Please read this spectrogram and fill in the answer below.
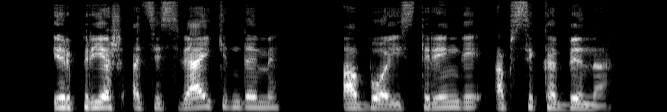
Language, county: Lithuanian, Vilnius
